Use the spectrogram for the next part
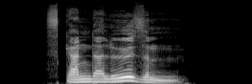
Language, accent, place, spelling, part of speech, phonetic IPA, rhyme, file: German, Germany, Berlin, skandalösem, adjective, [skandaˈløːzm̩], -øːzm̩, De-skandalösem.ogg
- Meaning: strong dative masculine/neuter singular of skandalös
